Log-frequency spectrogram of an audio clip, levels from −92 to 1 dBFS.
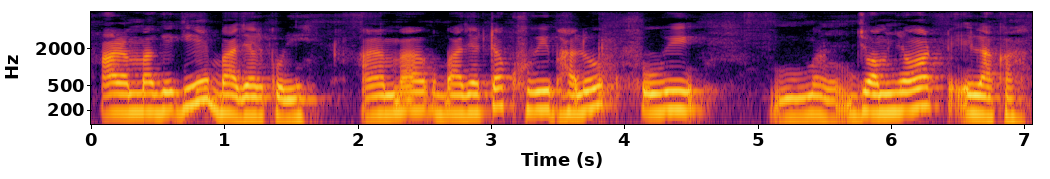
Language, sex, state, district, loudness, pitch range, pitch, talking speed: Bengali, female, West Bengal, Kolkata, -15 LUFS, 165-200 Hz, 185 Hz, 100 wpm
